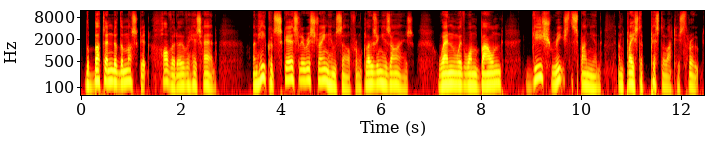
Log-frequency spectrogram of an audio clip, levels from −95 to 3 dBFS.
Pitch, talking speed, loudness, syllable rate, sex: 120 Hz, 170 wpm, -22 LUFS, 4.9 syllables/s, male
